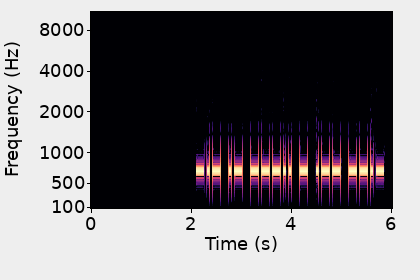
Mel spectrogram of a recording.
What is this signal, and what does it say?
Morse code, heard as a keyed tone, about 22 wpm, 700 Hz. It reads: KA8TWQ
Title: USA Call Signs - 6 Characters - Repeated 3x - 22wpm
